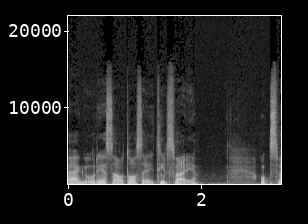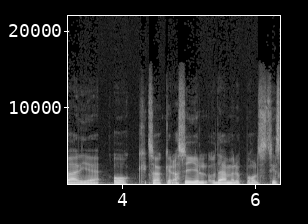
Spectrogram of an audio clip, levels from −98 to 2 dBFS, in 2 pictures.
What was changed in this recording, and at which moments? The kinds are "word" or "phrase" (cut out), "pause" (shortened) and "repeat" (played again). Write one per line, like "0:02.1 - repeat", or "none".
0:03.0 - phrase
0:04.4 - word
